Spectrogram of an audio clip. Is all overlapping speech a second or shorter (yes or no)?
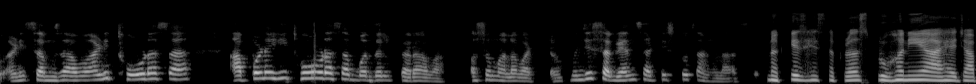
yes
